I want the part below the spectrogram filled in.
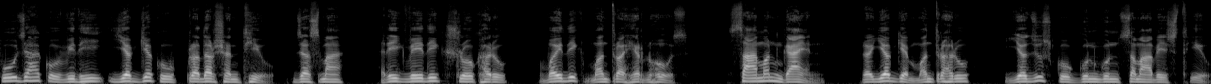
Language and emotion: Nepali, neutral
